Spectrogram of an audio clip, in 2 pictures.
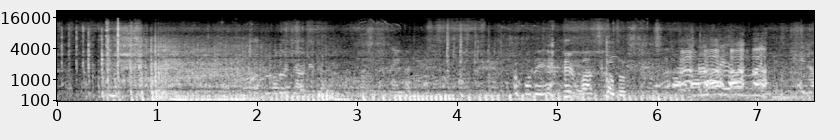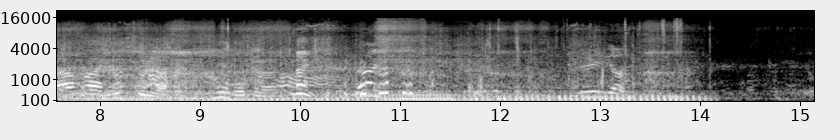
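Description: Many motorbike engines idle and rev nearby.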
